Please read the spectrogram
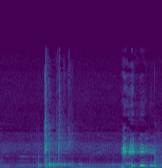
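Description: A frozen strawberry dropped into a plastic blender cup, a short clatter of a few quick knocks about half a second in. A voice starts just before the end.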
